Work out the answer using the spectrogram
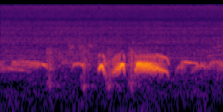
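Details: Spotted dove from Đồng Nai, Vietnam, cooing for a contest. Low soft notes, then one mellow phrase of two quick hoots and a long, level coo, over a faint hiss.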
